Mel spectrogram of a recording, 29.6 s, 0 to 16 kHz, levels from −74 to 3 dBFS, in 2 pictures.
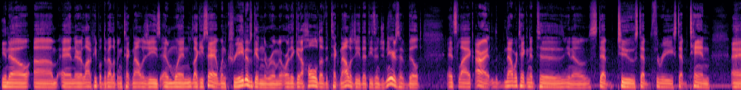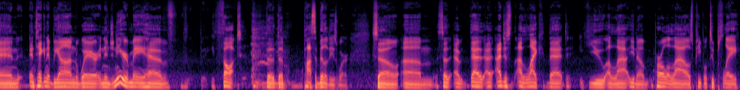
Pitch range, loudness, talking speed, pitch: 100-115 Hz, -20 LUFS, 175 wpm, 105 Hz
